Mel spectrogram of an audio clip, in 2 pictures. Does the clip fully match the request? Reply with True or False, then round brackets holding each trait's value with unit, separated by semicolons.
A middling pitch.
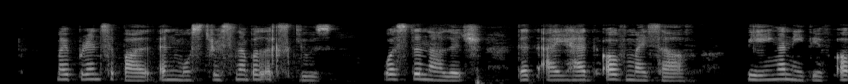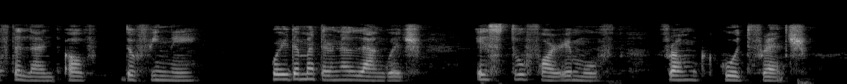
False (205 Hz)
